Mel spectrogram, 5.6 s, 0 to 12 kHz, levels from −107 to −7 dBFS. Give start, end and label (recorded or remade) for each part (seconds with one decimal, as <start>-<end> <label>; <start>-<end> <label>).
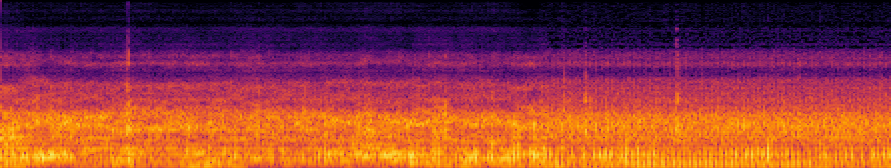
0.0-3.4 remade; 3.4-5.6 recorded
